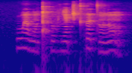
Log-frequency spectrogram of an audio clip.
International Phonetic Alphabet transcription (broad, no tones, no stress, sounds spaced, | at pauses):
w ə̃ w õ ǃʰ ʊ v ʎ ã t͡ʃ kʰ ə t õ l õ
